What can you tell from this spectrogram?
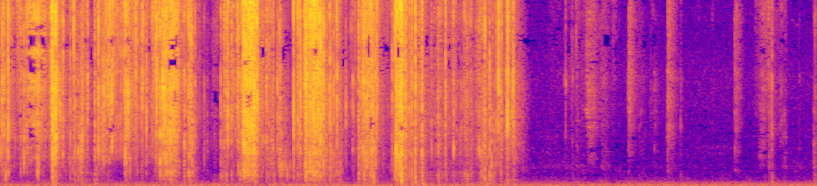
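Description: A Disney Lorcana booster pack's foil wrapper is torn open and crinkled by hand, a dense run of crackling and tearing. It stops about five seconds in, and after that there are only faint light ticks.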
